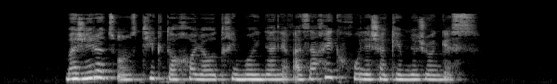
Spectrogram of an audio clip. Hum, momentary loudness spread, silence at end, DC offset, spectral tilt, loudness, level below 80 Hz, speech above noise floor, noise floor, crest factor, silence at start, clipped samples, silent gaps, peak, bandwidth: none; 8 LU; 0.85 s; under 0.1%; -4 dB/octave; -18 LUFS; -62 dBFS; 52 dB; -70 dBFS; 16 dB; 0.65 s; under 0.1%; none; -4 dBFS; 11.5 kHz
